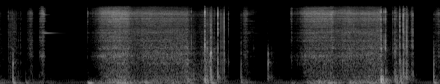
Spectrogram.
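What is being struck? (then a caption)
Kinetic sand block. A serrated knife makes repeated cross-cuts through the orange and yellow sections of a sliced kinetic sand slab. Two long, steady, bright gritty scraping strokes are heard, separated by short crisp ticks and crunches as the blade touches and lifts from the sand.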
